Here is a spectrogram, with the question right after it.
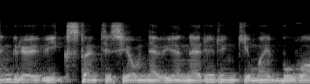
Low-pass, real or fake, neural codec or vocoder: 7.2 kHz; real; none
